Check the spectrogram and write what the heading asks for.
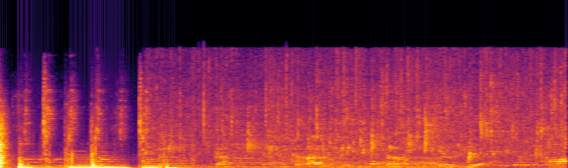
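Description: Background music with a steady beat that cuts off about a second in. It gives way to the steady hiss of heavy rain falling, with faint voices.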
